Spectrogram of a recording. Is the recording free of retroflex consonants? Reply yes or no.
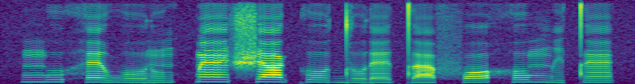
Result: yes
